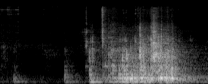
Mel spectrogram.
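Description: Scrap-wood bucket holder sliding onto the steel mounting piece at the back of a John Deere X300 lawn tractor: a short click, then about a second of wood scraping over metal.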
